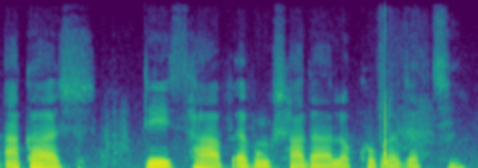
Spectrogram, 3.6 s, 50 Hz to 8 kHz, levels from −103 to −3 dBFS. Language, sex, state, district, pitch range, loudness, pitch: Bengali, male, West Bengal, Alipurduar, 105-135 Hz, -16 LUFS, 120 Hz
